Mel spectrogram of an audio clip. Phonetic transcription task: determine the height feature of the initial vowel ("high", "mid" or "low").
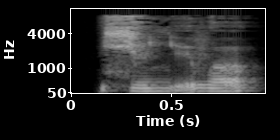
high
